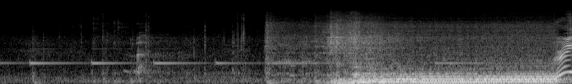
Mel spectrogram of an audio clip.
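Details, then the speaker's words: 1995 Pontiac Firehawk, 5.7 LT1 V8 with six-speed T-56, revived after sitting 10+ years: quiet ticking, then it catches and runs loud and steady, rowdy because the rear exhaust is off; sounds healthy, coolant leak noted. "And I mean, it sounds good. Obviously, like I still have the exhaust off the back. That's why it sounds pretty rowdy like that."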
